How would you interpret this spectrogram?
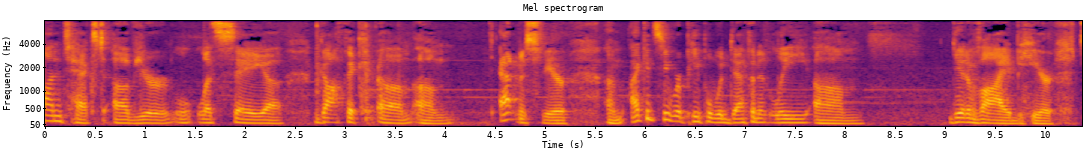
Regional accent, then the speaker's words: San Antonio, Texas, United States; the Haunted Dollhouse Museum right here in my hometown of San Antonio, Texas.

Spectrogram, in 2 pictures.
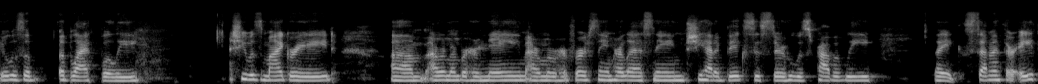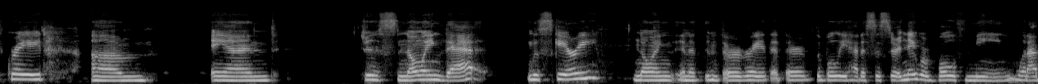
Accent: Philadelphia, Pennsylvania, United States; I grew up in South Philadelphia, and it can be a very diverse community, South Philly

